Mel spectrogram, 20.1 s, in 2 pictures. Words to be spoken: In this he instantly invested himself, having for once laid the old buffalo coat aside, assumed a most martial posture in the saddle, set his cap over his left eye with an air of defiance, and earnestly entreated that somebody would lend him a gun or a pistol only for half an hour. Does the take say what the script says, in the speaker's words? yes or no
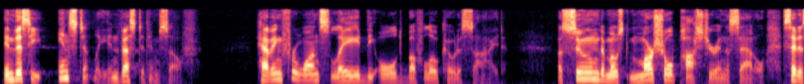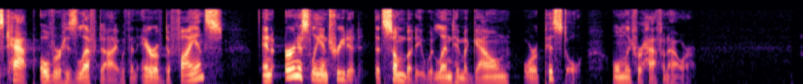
no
